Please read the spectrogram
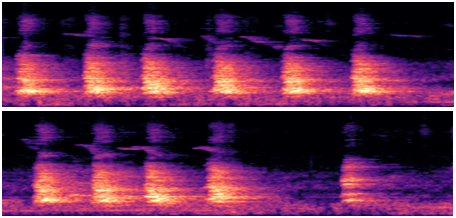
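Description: A dog barking in a steady series: six barks, a short pause, four more, then a single bark near the end.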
